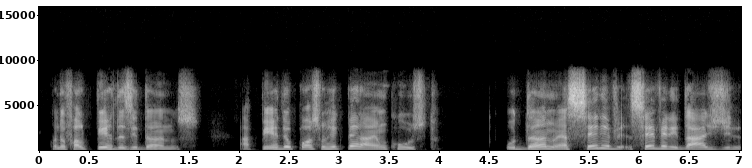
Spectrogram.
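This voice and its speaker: A Brazilian man with a high-leaning voice and a Brazilian Portuguese accent teaches a classroom lecture with no echo. He's chatty and frequently asks the class whether they follow and agree.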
